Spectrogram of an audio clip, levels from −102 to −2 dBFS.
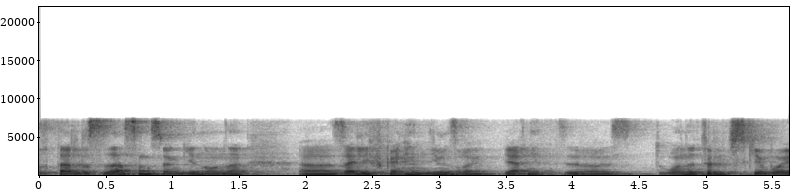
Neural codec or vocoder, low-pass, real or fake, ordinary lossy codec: none; 7.2 kHz; real; none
